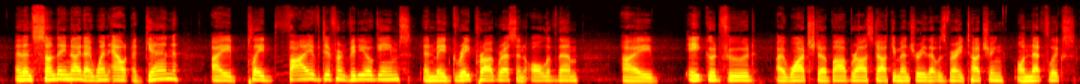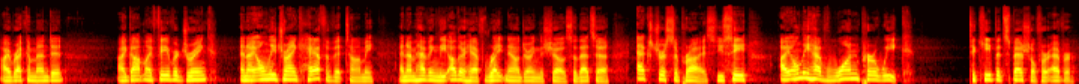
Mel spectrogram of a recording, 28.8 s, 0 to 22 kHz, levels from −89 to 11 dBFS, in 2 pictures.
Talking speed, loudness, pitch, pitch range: 175 wpm, -18 LUFS, 145 Hz, 130-165 Hz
